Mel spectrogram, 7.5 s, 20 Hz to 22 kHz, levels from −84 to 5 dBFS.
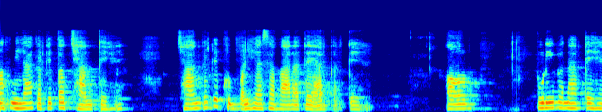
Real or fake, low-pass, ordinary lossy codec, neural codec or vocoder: fake; 7.2 kHz; none; codec, 44.1 kHz, 2.6 kbps, SNAC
